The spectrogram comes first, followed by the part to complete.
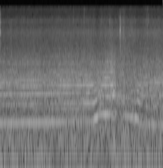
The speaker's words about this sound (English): I just blipped the throttle for you between the gear change, just so you can hear it.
